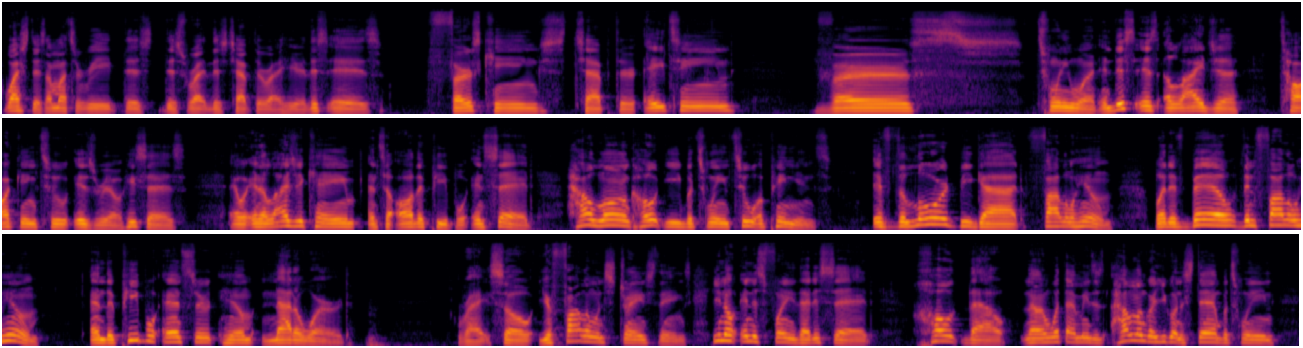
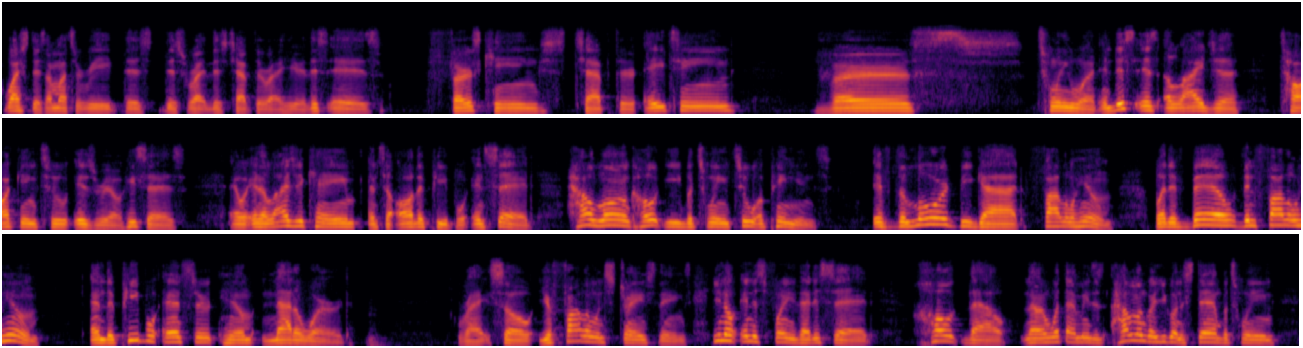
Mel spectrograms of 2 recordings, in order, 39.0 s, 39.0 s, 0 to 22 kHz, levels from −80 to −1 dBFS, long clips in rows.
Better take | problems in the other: first | garbled, watery; slightly; nothing above 7.5 kHz

